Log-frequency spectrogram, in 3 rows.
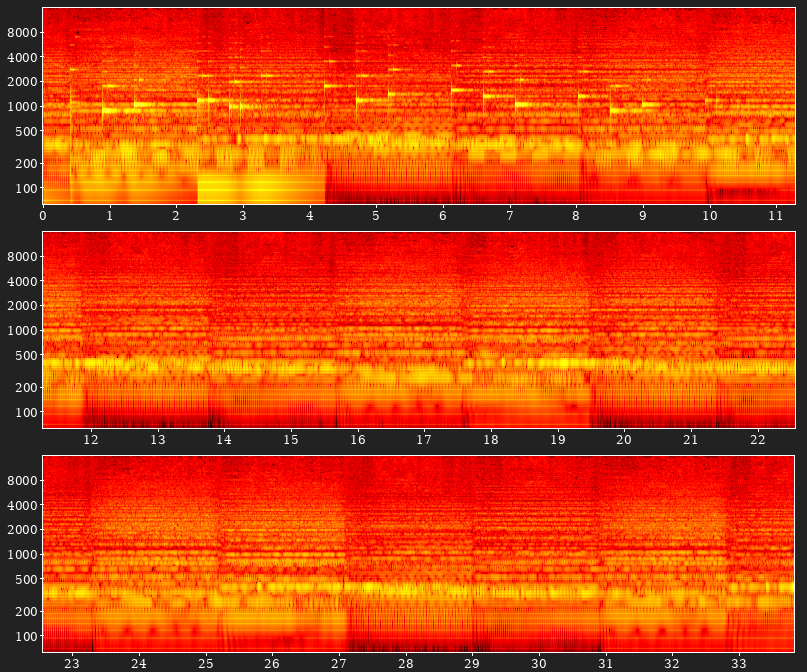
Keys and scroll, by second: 3.7 BackSpace, 8.1 ctrl+z, 8.4 s, 9.0 F4, 9.6 F4, 10.5 s, 11.5 F4, 12.1 s, 13.6 F4, 16.8 s, 19.9 s, 21.8 p, 22.0 m, 25.7 shift+s, 26.9 shift+s, 27.4 s, 30.0 s, 30.5 s.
